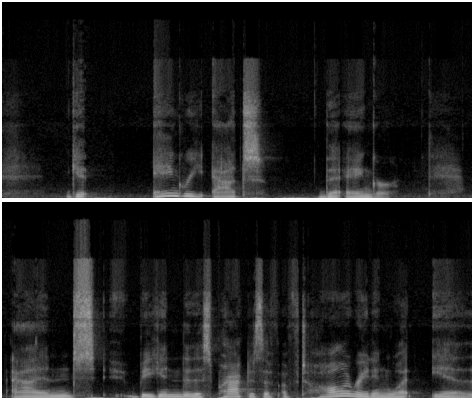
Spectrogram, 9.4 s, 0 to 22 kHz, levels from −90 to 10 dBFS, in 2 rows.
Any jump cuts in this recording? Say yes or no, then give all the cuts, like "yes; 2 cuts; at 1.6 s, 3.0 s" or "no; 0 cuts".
no; 0 cuts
